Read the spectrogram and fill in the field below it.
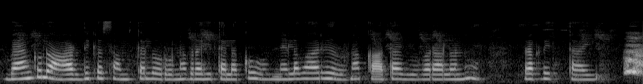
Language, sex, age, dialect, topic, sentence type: Telugu, female, 56-60, Central/Coastal, banking, statement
